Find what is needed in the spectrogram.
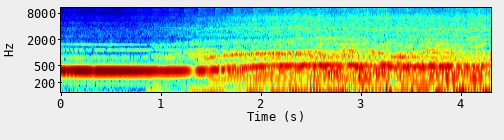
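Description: Live pop band: a female singer holds one long note that slides up in pitch about a second and a half in, as the drums and bass come in under it about a second in.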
